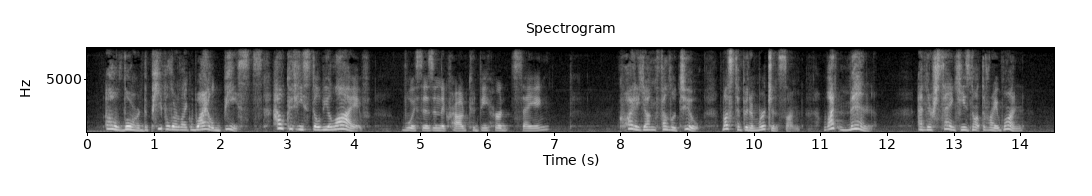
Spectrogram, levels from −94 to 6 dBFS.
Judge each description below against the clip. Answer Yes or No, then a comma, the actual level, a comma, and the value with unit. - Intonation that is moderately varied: No, wide, 5.9 semitones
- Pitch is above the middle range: Yes, very high, 260 Hz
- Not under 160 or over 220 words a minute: Yes, average, 175 wpm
